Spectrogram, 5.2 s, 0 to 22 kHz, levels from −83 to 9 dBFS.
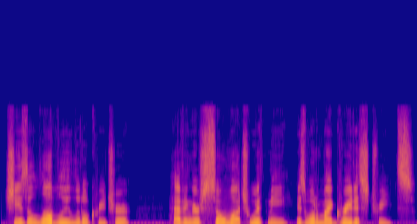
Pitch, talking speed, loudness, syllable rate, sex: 145 Hz, 205 wpm, -19 LUFS, 5.7 syllables/s, male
